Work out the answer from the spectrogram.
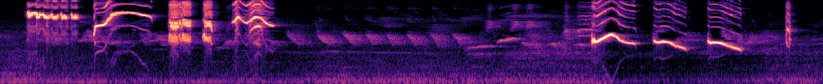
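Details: Orange-headed thrush song used as a prompt for other birds: very high, rapid whistles and chirps, a soft repeated warble in the middle, then slurred descending whistles.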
